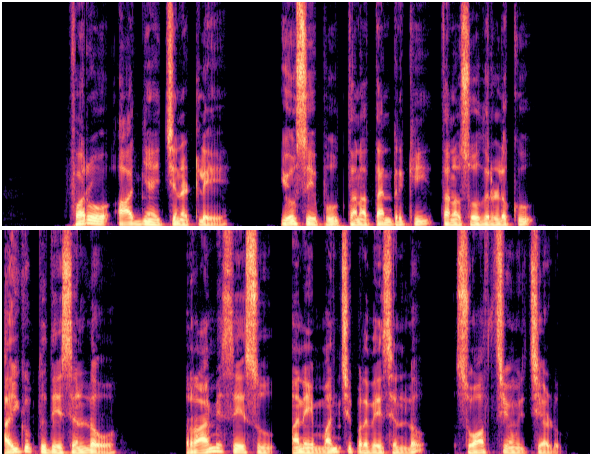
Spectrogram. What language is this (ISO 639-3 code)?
tel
